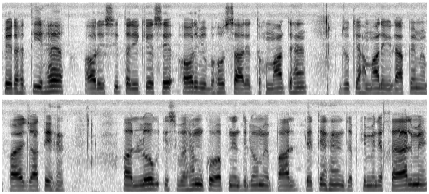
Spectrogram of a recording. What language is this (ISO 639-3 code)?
urd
